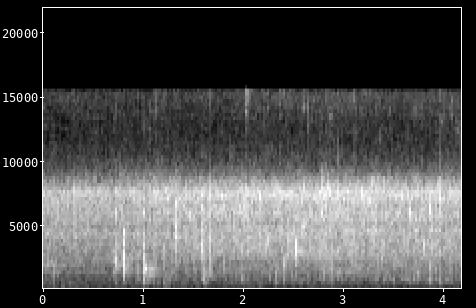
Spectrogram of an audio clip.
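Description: Sliced shallots frying in hot coconut oil with mustard seeds, garlic and curry leaves in an uruli pan: a steady sizzle with scattered crackles, a few sharper pops about a second in.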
